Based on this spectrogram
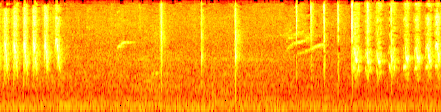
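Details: Cililin greater green leafbird in kapas tembak style: a quick burst of high chirps, a pause with thin whistles and isolated ticks, then another fast rattling series of bright notes.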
